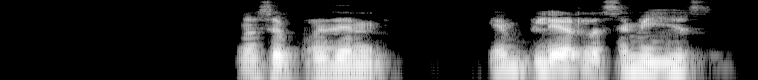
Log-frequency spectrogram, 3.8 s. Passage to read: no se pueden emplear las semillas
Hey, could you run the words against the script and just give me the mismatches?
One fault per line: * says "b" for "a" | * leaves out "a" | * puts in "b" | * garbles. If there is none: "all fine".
all fine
